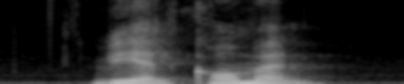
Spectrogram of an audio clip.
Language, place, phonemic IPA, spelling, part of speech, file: Swedish, Gotland, /²vɛːlˌkɔmːɛn/, välkommen, adjective / interjection / noun, Sv-välkommen.ogg
- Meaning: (adjective) welcome; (interjection) welcome!; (noun) a welcome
